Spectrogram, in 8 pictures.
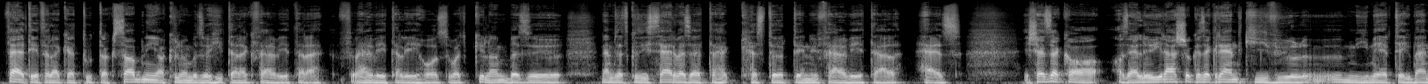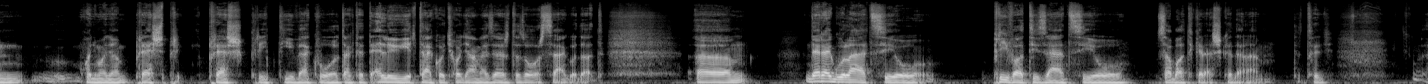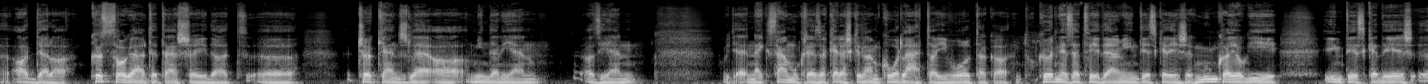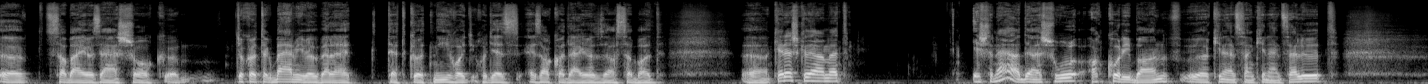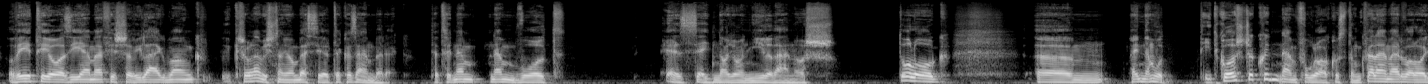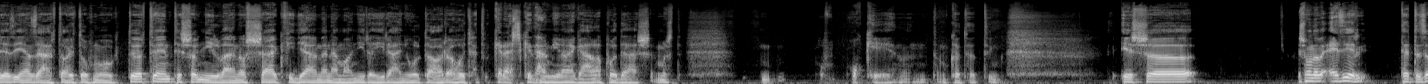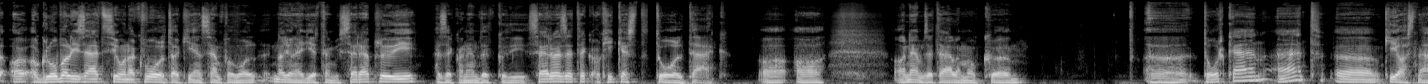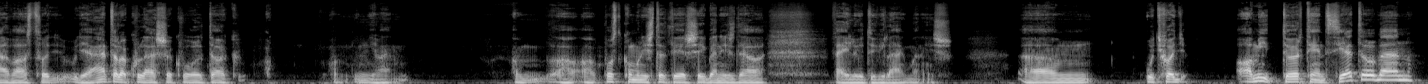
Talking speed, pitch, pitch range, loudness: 100 wpm, 95 Hz, 85-110 Hz, -16 LUFS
